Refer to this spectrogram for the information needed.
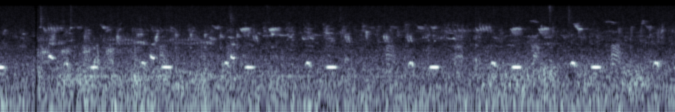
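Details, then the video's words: Common cuckoo at RSPB Ham Wall Nature Reserve, Somerset, UK, calling cu-coo again and again, about eight falling two-note pairs in ten seconds, amid a chorus of chirping songbirds. "Cuckoo Call"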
